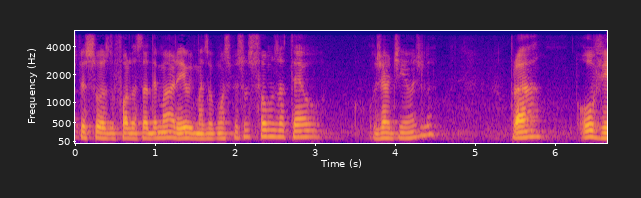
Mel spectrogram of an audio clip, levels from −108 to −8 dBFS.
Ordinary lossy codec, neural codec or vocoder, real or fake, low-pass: none; none; real; 5.4 kHz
